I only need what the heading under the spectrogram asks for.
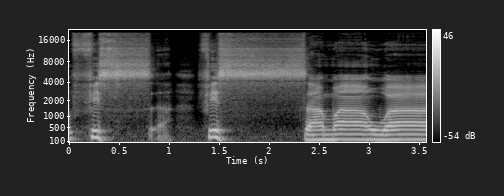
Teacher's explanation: Alif tu alif hamzah wasal, tak bunyi. Lam dia tak ada tanda baris. Jadi bunyinya terus pada sin. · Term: Idgham Syamsiah, idgham syamsiah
